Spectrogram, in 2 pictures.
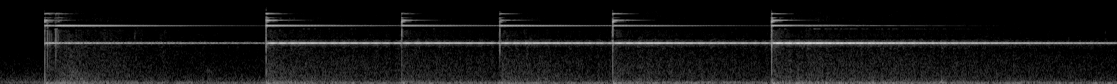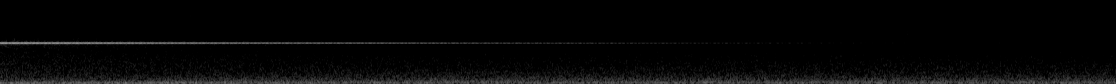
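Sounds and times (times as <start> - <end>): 
bright meditation chime ringing: 0.4 - 19.6.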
